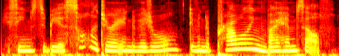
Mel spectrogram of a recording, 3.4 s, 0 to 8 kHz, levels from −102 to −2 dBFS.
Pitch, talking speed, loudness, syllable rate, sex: 215 Hz, 210 wpm, -16 LUFS, 6.6 syllables/s, female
